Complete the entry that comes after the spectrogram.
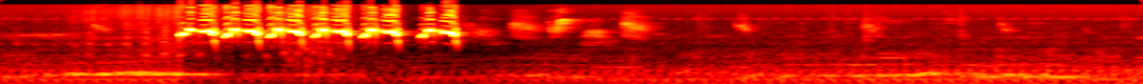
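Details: A sooty-headed bulbul sings energetically as a lure meant to make other birds respond. It gives a quick run of about ten loud, evenly spaced, chattering notes lasting two seconds, then quiet with a low hum.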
